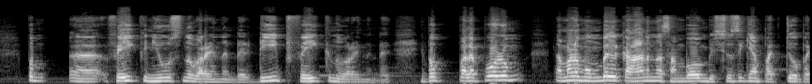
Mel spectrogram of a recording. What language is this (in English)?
Malayalam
